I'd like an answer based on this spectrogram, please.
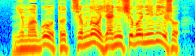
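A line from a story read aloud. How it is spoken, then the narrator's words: Grumbled reply. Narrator (Russian): буркнул я в ответ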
